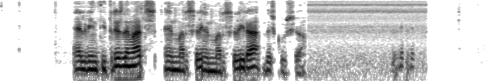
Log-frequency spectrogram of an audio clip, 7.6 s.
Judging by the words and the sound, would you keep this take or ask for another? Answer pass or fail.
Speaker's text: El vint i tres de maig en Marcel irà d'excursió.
fail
